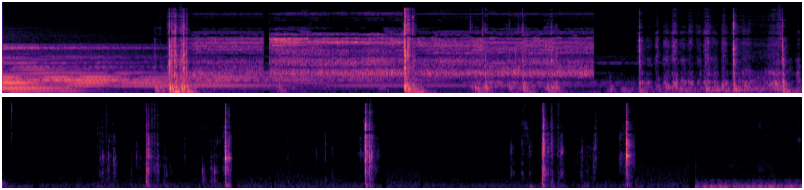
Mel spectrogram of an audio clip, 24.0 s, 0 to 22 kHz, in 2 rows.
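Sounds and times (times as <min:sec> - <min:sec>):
background music: 0:00.0 - 0:06.4
scraping and rubbing: 0:09.6 - 0:12.1.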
